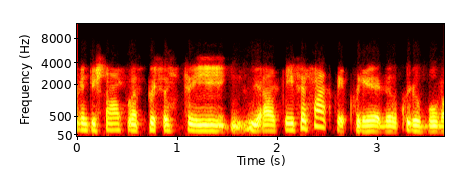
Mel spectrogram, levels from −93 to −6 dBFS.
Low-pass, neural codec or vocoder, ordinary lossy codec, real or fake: 7.2 kHz; codec, 16 kHz, 1 kbps, FreqCodec, larger model; Opus, 24 kbps; fake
